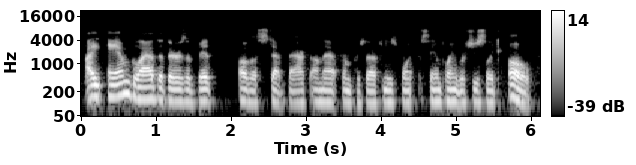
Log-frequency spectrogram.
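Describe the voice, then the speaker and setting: A man co-hosting a casual discussion, thinking aloud haltingly and correcting himself as he goes. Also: on the low side, steady tone, dull audio. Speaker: co-host of a book discussion stream.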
